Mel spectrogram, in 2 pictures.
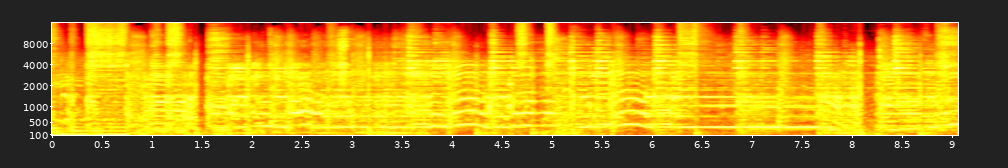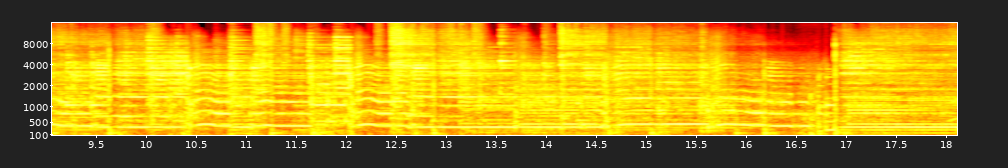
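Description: Live reggae band playing an instrumental passage: electric guitar lead with bent notes over acoustic guitar and drum kit, settling into held notes near the end.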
